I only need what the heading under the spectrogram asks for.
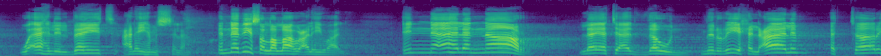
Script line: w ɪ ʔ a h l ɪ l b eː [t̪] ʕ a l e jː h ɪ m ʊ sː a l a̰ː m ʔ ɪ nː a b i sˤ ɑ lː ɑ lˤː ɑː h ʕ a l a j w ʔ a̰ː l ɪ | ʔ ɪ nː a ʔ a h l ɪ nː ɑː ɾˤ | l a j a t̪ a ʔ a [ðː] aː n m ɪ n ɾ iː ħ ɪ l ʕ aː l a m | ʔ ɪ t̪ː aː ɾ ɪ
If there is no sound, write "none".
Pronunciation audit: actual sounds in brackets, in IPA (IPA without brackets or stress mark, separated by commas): t̪, ðː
